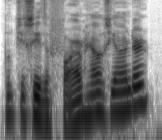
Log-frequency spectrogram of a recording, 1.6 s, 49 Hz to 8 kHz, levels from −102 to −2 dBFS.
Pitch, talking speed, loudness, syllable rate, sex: 125 Hz, 260 wpm, -16 LUFS, 6.3 syllables/s, male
